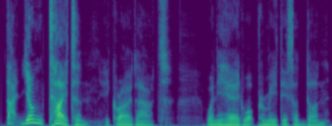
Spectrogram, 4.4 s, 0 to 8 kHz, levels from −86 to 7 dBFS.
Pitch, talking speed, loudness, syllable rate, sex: 120 Hz, 175 wpm, -23 LUFS, 4.4 syllables/s, male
